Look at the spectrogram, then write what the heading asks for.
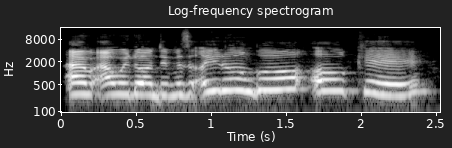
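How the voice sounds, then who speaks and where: A woman's voice: sits high, fairly quick. Emphatic woman hosting a wellness talk. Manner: emphatic, repeats phrases for stress, preacher-like; conversational, addresses listeners with rhetorical questions. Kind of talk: live talk to online viewers, reading out comments.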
